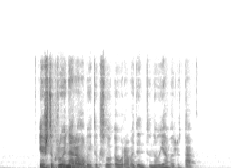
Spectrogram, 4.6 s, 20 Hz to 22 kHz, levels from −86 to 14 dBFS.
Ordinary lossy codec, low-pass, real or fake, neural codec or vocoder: Opus, 64 kbps; 14.4 kHz; real; none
